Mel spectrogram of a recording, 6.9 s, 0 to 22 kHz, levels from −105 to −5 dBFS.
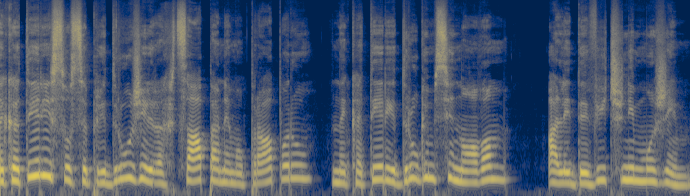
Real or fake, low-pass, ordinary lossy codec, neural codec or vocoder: fake; none; none; vocoder, 44.1 kHz, 128 mel bands, Pupu-Vocoder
